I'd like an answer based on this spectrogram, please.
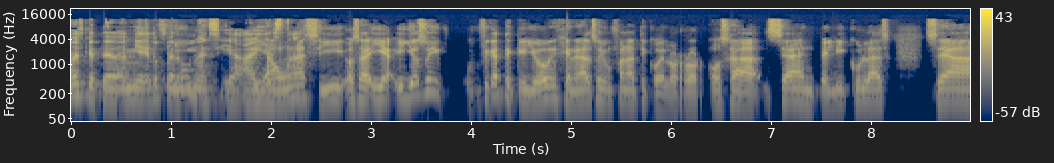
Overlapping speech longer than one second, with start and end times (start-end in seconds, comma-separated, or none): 0.8-2.4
